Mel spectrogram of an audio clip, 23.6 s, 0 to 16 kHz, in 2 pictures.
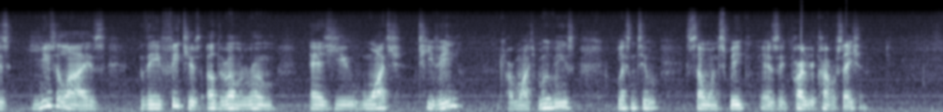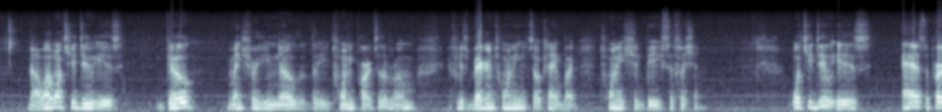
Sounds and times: Speech: 0.0 - 10.9, 11.9 - 20.7, 21.7 - 23.5.

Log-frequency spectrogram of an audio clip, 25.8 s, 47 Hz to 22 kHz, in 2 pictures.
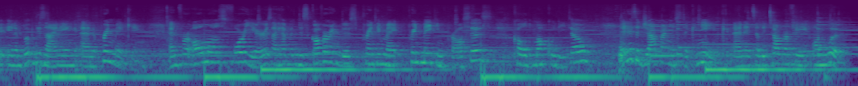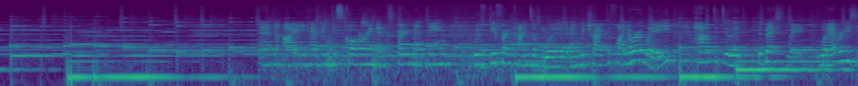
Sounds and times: Speech: 0.0 - 12.7, 16.8 - 25.7
Music: 0.0 - 25.7.

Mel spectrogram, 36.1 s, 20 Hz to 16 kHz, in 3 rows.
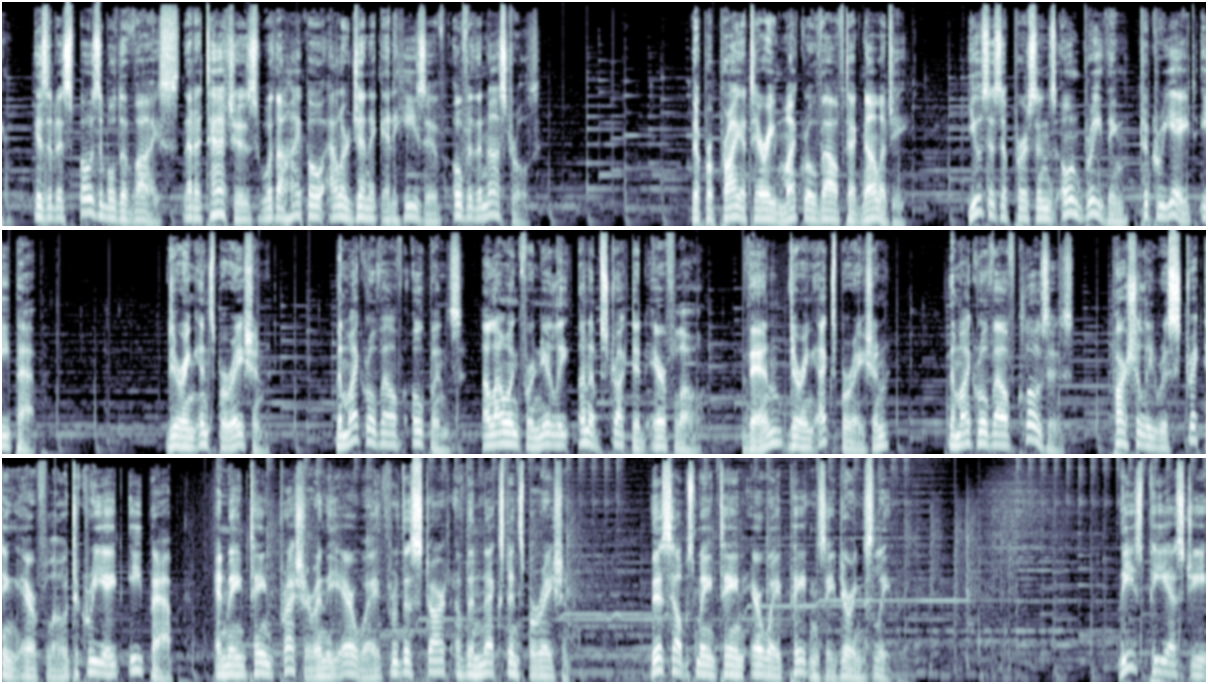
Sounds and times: Speech: 0.0 - 5.4, 6.9 - 9.1, 9.7 - 12.5, 13.7 - 14.7, 15.4 - 29.8, 30.6 - 33.1, 35.3 - 36.1
Music: 0.0 - 36.1.

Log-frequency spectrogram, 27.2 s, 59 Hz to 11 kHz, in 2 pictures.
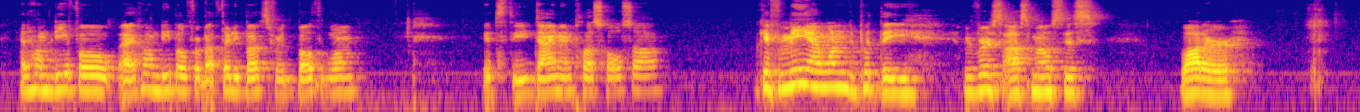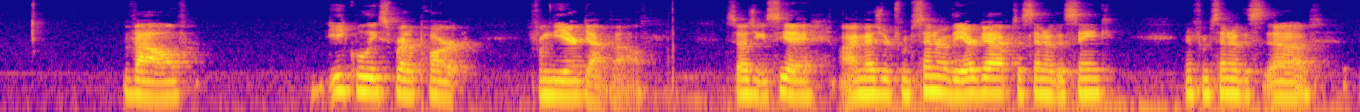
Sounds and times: Speech: 0.2 - 3.7, 4.8 - 6.7, 7.6 - 11.0, 11.8 - 12.6, 14.8 - 15.6, 16.7 - 20.1, 20.9 - 24.8, 25.4 - 27.2.

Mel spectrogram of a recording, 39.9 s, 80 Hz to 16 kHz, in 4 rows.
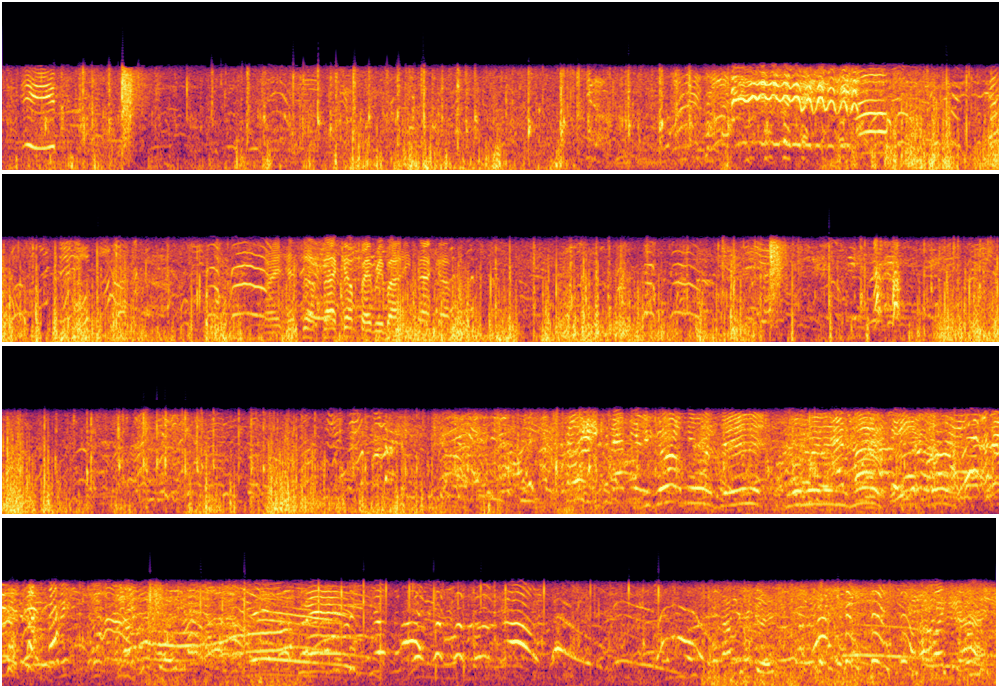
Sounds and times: Clip-clop: 0.0 - 39.8.

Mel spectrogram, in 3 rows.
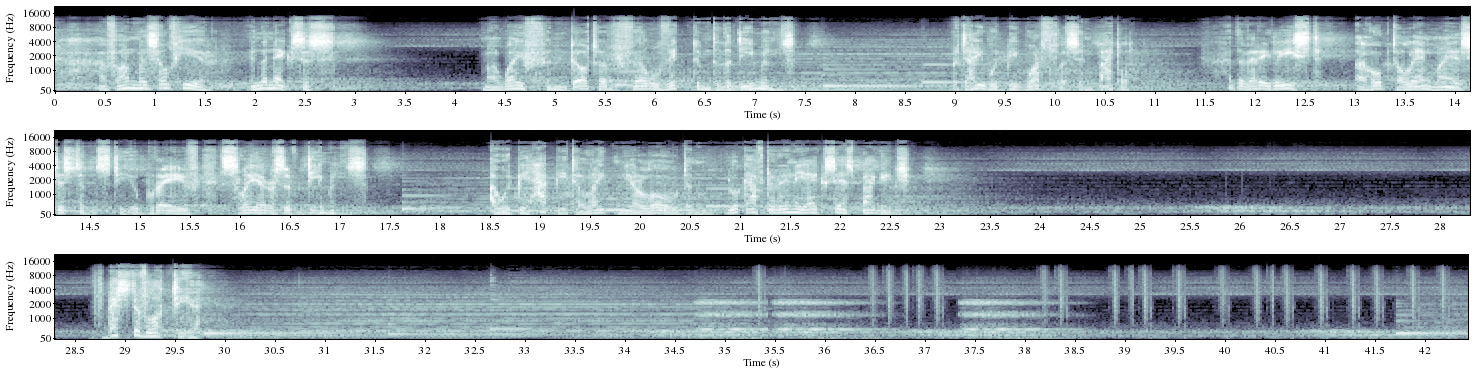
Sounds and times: Speech: 0.0 - 3.0, 4.3 - 7.5, 9.0 - 10.8, 11.6 - 17.3, 18.5 - 23.0, 28.7 - 29.9
Music: 0.0 - 38.8, 40.7 - 42.4.

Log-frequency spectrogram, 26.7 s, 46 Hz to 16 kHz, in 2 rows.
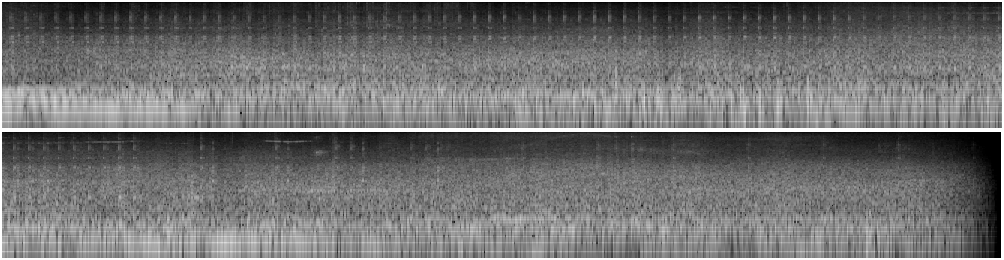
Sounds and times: Vehicle: 0.0 - 26.6.

